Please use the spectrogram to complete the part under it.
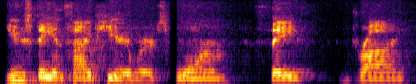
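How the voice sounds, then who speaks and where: A man voicing a protective, gently firm mother in a storybook, with plain cautioning delivery. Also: mid-range voice, lively intonation, slow pace. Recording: muffled phone-like streaming audio.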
